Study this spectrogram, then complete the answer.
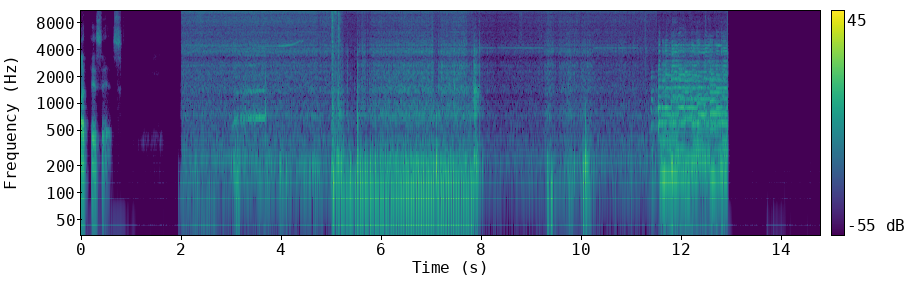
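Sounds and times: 
speech: 0.0 - 0.9, 2.0 - 2.2
8-track tape player tape hiss: 2.0 - 12.9
8-track tape player loud mechanical rumble: 2.1 - 11.5.

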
